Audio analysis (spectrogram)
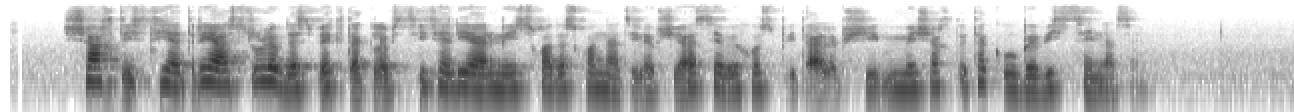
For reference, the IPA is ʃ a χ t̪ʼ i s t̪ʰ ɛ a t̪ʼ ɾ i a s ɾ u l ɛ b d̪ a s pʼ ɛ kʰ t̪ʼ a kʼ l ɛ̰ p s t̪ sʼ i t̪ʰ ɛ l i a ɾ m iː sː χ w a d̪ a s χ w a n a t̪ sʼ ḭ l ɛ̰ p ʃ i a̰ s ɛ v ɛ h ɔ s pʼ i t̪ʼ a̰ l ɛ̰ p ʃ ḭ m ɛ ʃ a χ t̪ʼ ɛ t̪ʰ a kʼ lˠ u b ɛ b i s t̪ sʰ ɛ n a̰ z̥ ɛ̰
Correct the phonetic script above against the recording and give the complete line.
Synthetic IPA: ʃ a χ t̪ʼ i s t̪ʰ ɛ a t̪ʼ ɾ i a s ɾ u l ɛ b d̪ a s pʼ ɛ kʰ t̪ʼ a kʼ l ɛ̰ p s t̪ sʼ i t̪ʰ ɛ l i a ɾ m iː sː χ w a d̪ a s χ w a n a t̪ sʼ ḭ l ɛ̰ p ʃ i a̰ s ɛ v ɛ h ɔ s pʼ i t̪ʼ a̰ l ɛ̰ p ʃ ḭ m ɛ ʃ a χ t̪ʼ ɛ t̪ʰ a kʼ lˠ u b ɛ b i s t̪ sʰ ɛ n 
